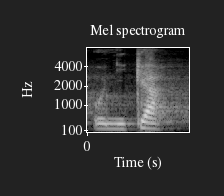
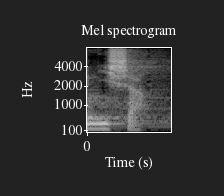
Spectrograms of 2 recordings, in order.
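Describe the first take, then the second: First: The middle consonant is a 'k' sound. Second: The middle consonant is a 'sh' sound. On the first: "On le prononce parfois onika" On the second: "parfois onisha"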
